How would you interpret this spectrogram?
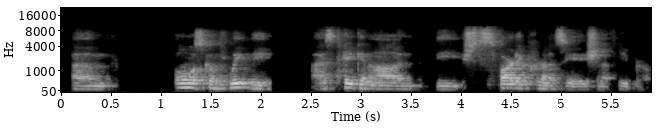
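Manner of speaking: ordinary delivery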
